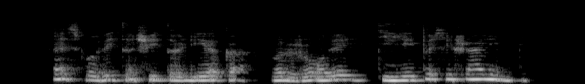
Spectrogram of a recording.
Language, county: Lithuanian, Utena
